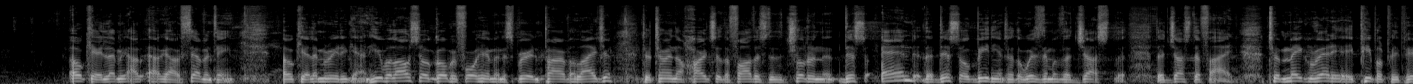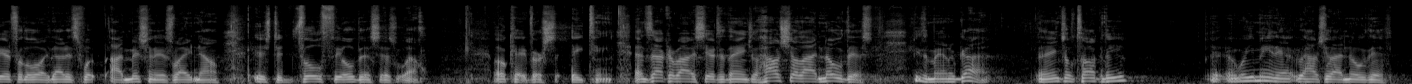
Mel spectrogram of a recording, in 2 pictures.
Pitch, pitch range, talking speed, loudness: 125 Hz, 115-140 Hz, 225 wpm, -29 LUFS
